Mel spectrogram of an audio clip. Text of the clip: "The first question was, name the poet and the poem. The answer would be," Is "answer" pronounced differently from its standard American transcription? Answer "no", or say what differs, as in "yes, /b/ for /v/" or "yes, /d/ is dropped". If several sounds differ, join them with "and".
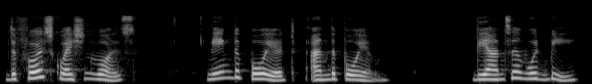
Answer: no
